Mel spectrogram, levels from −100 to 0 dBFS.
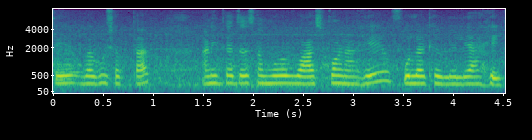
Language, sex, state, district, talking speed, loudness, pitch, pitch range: Marathi, female, Maharashtra, Aurangabad, 145 wpm, -18 LUFS, 235 Hz, 230-245 Hz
